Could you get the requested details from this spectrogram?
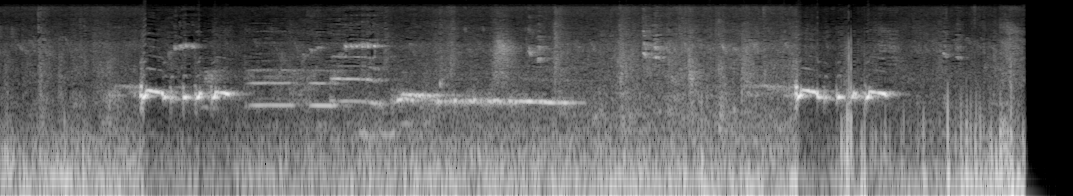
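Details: Local zebra dove cooing: a rapid bubbling trill, a long mellow drawn-out coo, then another trilled phrase near the end, with faint background noise.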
